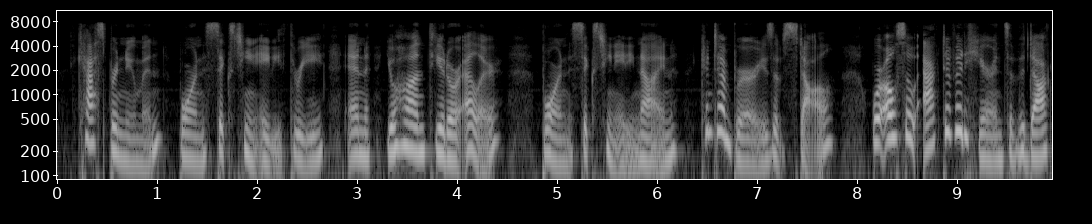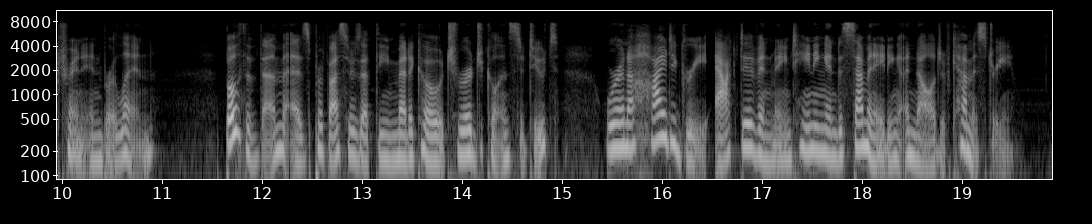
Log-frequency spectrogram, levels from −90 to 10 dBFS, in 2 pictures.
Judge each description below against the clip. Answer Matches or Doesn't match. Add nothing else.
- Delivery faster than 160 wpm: Doesn't match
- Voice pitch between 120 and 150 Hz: Doesn't match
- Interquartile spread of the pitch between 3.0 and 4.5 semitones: Doesn't match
